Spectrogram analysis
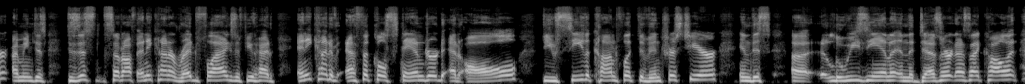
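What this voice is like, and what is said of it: Voice rising, increasingly agitated. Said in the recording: “my voice is going up and up and up ... I'm going to calm down”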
